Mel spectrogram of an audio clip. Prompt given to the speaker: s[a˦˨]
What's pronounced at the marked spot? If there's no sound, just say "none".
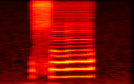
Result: a˦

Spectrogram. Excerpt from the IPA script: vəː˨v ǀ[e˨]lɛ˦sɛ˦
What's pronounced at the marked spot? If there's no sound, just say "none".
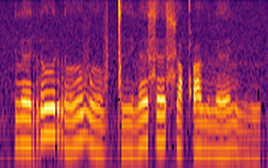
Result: e˨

